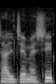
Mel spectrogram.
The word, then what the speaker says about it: Algemesí: Pues bueno, nosotros al pueblo que fuimos es Algemesí, como se pronuncia en valenciano.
